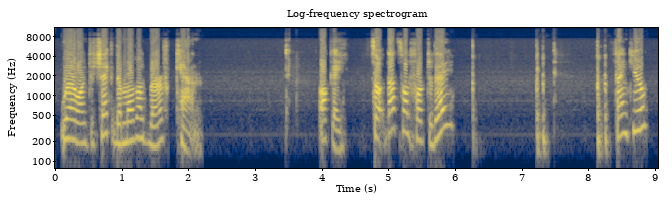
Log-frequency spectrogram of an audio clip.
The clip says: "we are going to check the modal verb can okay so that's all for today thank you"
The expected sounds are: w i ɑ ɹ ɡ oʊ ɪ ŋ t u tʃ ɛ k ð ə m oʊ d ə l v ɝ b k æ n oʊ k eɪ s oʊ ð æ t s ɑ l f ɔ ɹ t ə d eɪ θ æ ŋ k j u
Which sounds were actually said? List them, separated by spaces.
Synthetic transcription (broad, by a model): w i ɑ ɹ ɡ oʊ ɪ ŋ t u tʃ ɛ k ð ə m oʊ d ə l b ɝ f k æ n oʊ k eɪ s oʊ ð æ t s ɑ l f ɔ ɹ t ə d eɪ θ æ ŋ k j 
